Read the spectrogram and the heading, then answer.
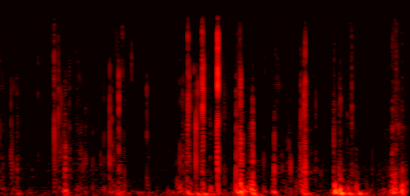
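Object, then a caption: Thin paper sheet. A thin sheet of white paper is held in gloved hands, crinkled with the fingertips, then crumpled into a ball close to the microphone. Quiet, irregular crackles and sharp crinkling snaps come in quick bursts, with bright, dry edges and a soft low thump under some of them.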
